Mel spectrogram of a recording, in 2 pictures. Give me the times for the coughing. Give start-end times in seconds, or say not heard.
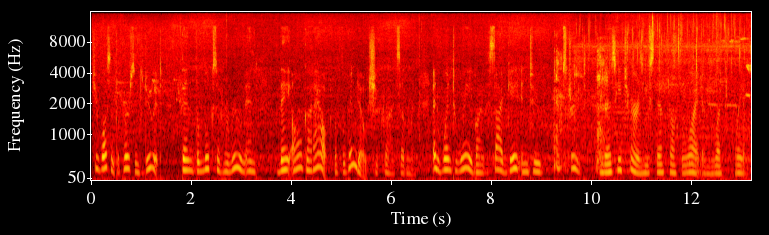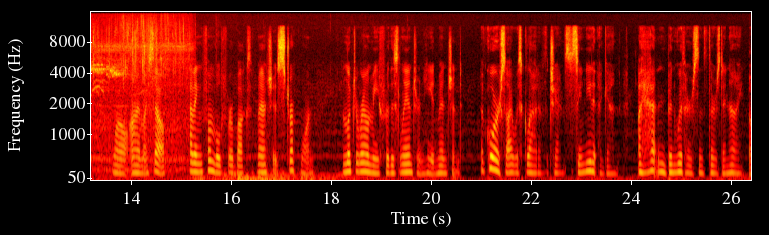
9.2-10.3.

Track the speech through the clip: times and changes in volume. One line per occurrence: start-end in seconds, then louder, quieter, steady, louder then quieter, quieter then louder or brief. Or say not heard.
0.0-26.3 steady.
